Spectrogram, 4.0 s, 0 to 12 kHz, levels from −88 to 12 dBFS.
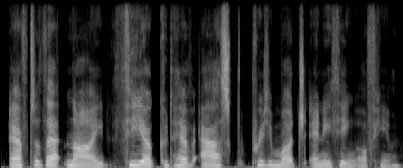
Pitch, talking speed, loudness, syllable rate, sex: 235 Hz, 180 wpm, -18 LUFS, 4.6 syllables/s, female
